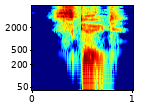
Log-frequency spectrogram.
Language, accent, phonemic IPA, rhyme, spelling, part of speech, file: English, Australia, /skuːt/, -uːt, scoot, noun / verb, En-au-scoot.ogg
- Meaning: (noun) 1. A swift movement or trip 2. A sideways shuffling or sliding motion 3. A dollar; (verb) 1. To walk or travel fast; to go quickly 2. To run away hastily; scram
